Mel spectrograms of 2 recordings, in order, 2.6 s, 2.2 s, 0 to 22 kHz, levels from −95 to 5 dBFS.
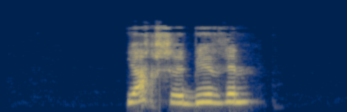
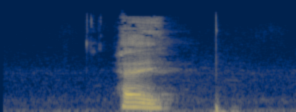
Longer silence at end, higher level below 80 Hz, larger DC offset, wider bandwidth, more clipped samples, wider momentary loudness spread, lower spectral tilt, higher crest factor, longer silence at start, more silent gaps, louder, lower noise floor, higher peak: first, 0.75 s vs 0.55 s; second, -74 dBFS vs -52 dBFS; neither; second, 10 kHz vs 13.5 kHz; neither; second, 12 LU vs 24 LU; second, -1.5 dB/octave vs -5 dB/octave; about the same, 18 dB vs 20 dB; about the same, 0.95 s vs 0.9 s; neither; first, -15 LUFS vs -23 LUFS; first, -83 dBFS vs -65 dBFS; first, -2 dBFS vs -8 dBFS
